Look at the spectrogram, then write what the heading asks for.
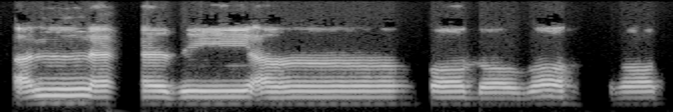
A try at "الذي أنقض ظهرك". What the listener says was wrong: alladzi kurang panjang.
